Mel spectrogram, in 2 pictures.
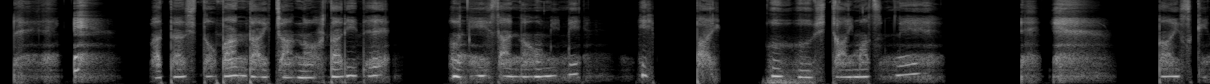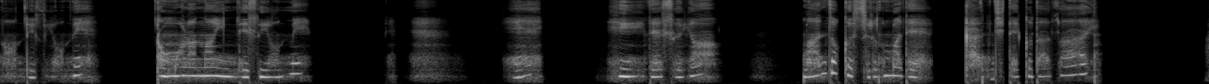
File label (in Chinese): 耳朵呼呼吹气 位置反转, ASMR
